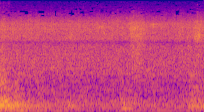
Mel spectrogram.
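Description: Kobelco crawler crane's diesel engine running steadily, a low hum under a broad rumbling noise.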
